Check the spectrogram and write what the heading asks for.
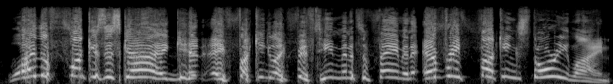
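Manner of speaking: high-pitched incredulous rant; exasperated bafflement. Real, not acted. Co-host baffled by Reginald in every storyline, exasperated bafflement. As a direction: demand an answer, pitch climbing in disbelief.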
